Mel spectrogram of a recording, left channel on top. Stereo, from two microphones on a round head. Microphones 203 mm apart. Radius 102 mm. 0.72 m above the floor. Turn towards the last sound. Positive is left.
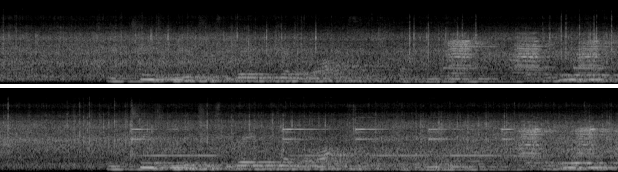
turn(degrees=-5)  # may be behind; listen again after turning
